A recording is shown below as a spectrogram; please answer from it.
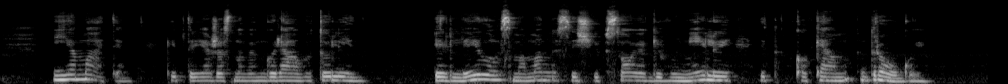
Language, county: Lithuanian, Utena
